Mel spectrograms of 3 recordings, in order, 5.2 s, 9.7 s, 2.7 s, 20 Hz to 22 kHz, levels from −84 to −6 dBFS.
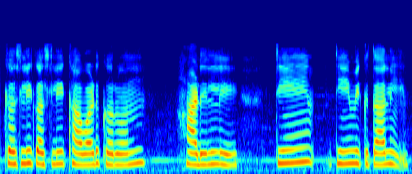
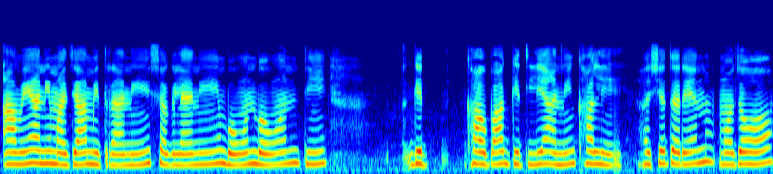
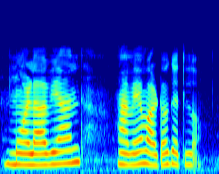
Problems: constant background noise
